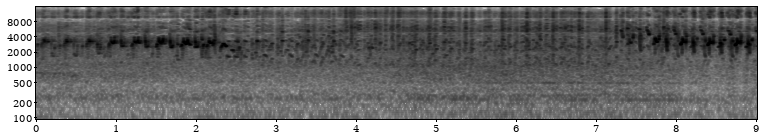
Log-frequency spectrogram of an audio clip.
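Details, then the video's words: White-cheeked bulbuls fighting: harsh, rapid chattering bursts, loudest at the start and again near the end, over a low background rumble. "عركة بلابل"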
